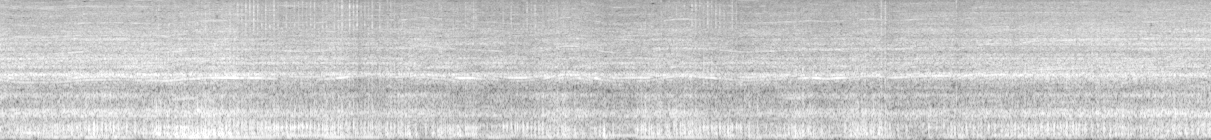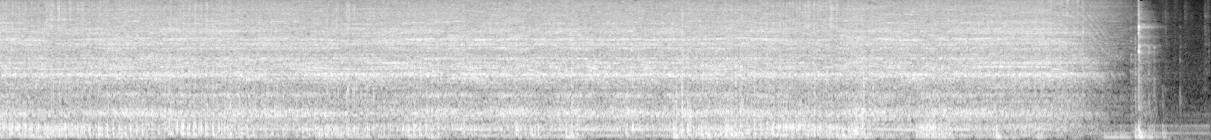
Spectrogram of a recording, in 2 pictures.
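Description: Electric hand mixer running steadily, its beaters churning thick batter in a bowl, then switched off about a second before the end.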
